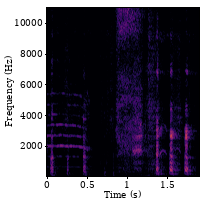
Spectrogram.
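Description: A cat gives a few sharp, close meows in quick succession, loud and alone after some quieter background sounds.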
